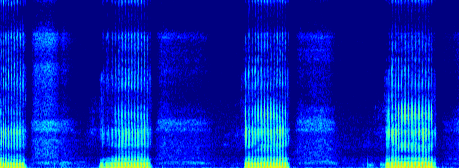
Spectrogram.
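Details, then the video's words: Eight-year-old French Bulldog asleep with its eyes open, snoring in four loud, harsh, rasping bursts about two seconds apart, with softer wheezing breaths between them. "프렌치불독 코골이"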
